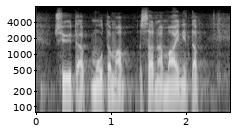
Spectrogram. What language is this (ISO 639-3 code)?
fin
